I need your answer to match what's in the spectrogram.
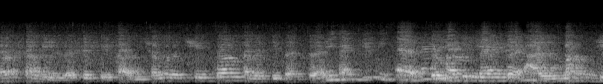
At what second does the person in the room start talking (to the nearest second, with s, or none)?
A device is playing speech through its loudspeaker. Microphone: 3 s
